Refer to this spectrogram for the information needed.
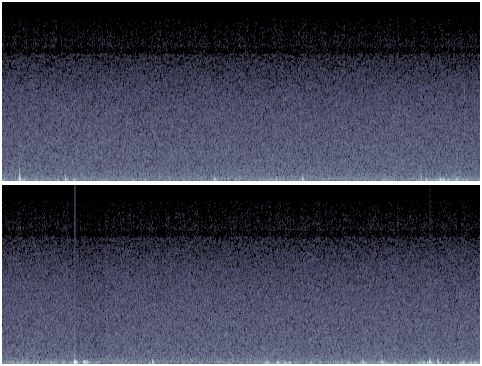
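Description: Soft irregular gurgles and pops over a steady low hiss. Ordinary stomach gurgling after drinking water.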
